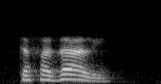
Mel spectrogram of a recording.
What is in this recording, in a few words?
please swahili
